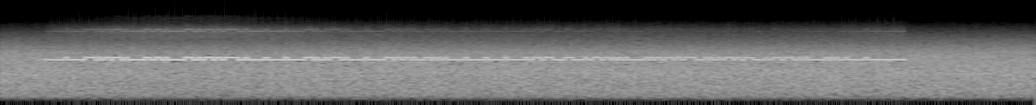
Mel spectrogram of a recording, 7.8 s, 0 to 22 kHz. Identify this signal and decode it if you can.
RTTY (50 baud, 170 Hz shift), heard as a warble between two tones, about 2200 Hz centre, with radio static. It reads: IN THE GRAMMARS OF MANY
